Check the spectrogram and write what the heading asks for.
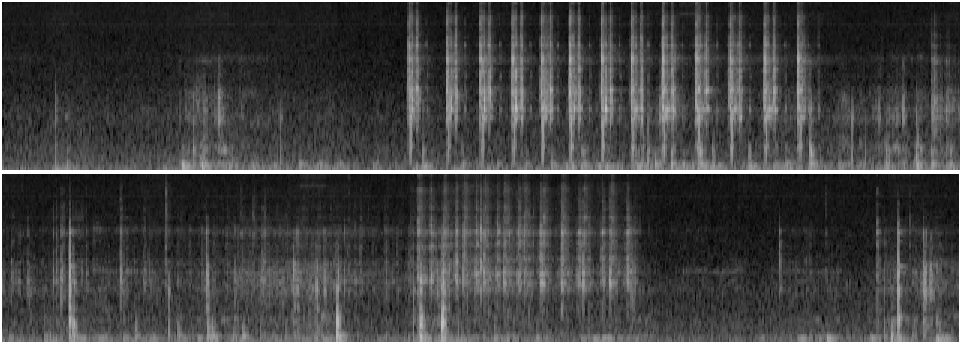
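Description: Airsoft gun firing in two rapid strings of shots. The first lasts about two and a half seconds, the second about a second and a half some four seconds later, with a few single shots and rustling through brush in between.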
